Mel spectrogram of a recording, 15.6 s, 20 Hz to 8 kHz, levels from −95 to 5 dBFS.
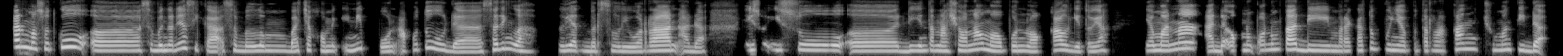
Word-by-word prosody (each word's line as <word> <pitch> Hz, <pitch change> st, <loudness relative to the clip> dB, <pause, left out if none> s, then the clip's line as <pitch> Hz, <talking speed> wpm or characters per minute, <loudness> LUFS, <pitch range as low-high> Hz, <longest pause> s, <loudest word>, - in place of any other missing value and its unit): kan 395 Hz, -, +9 dB
maksudku, 320 Hz, +4 st, +2 dB
eee, 230 Hz, 0 st, +2 dB
sebenarnya 245 Hz, +5 st, 0 dB
sih, 295 Hz, -, -9 dB
Kak, 200 Hz, -2 st, 0 dB
sebelum 220 Hz, -1 st, -2 dB
baca 210 Hz, +4 st, -2 dB
komik 220 Hz, -3 st, -5 dB
ini 275 Hz, +7 st, -3 dB
pun 205 Hz, +2 st, -4 dB
aku -, -, -4 dB
tuh 310 Hz, -8 st, 0 dB
udah 185 Hz, -2 st, 0 dB
sering 285 Hz, +6 st, 0 dB
lah 220 Hz, -6 st, 0 dB, 0.2 s
lihat 230 Hz, 0 st, 0 dB
berseliweran 210 Hz, +2 st, +2 dB
ada 200 Hz, -3 st, -3 dB, 0.4 s
isu-isu, 255 Hz, +1 st, -4 dB, 0.4 s
eee, 215 Hz, 0 st, +1 dB
di 220 Hz, +3 st, -2 dB
internasional 230 Hz, +3 st, +1 dB
maupun 225 Hz, 0 st, 0 dB
lokal 240 Hz, +6 st, +1 dB
gitu 200 Hz, -1 st, -4 dB
ya, 230 Hz, +3 st, -2 dB, 0.4 s
yang 235 Hz, -, +1 dB
mana 310 Hz, +7 st, +5 dB
ada 220 Hz, +2 st, +1 dB
oknum-oknum 250 Hz, +3 st, -4 dB
tadi. 240 Hz, -4 st, +4 dB
Mereka 220 Hz, +2 st, -3 dB
tuh 300 Hz, +1 st, -7 dB
punya 250 Hz, -5 st, -1 dB
peternakan 230 Hz, +6 st, -2 dB
cuman 250 Hz, +2 st, -4 dB
tidak 250 Hz, -, 0 dB
230 Hz, 145 wpm, -24 LUFS, 215-255 Hz, 0.4 s, kan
